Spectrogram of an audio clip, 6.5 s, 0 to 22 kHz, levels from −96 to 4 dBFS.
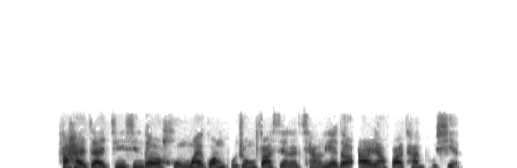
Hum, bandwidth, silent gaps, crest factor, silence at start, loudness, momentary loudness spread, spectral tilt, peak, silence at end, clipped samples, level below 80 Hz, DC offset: none; 7.2 kHz; none; 16 dB; 0.8 s; -16 LUFS; 13 LU; -5.5 dB/octave; -2 dBFS; 0.75 s; under 0.1%; -66 dBFS; under 0.1%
